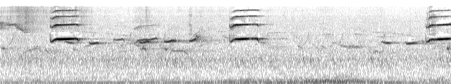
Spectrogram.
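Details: Common green magpie calling with loud, clear, ringing whistled notes, each short and slightly rising, repeated about every two seconds, with softer bird chirps and a faint low hum behind.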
